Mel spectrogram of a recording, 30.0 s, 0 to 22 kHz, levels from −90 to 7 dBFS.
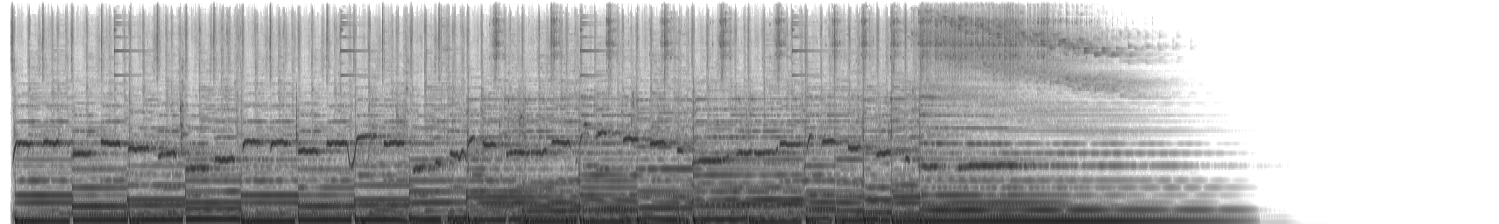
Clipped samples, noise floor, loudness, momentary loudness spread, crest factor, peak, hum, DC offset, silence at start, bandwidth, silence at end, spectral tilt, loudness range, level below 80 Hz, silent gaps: under 0.1%; under -90 dBFS; -13 LUFS; 4 LU; 12 dB; 0 dBFS; 50 Hz at -35 dBFS; under 0.1%; 0.2 s; over 20 kHz; 5.25 s; -6 dB/octave; 6 LU; -16 dBFS; none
